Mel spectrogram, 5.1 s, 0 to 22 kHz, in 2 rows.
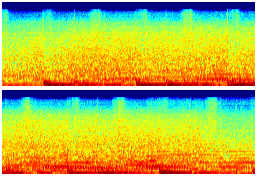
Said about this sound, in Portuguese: A queda é de mais de 270 metros de altura. O volume de água impressionante se desloca com força montanha abaixo. E o som ecoa pelo vale.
